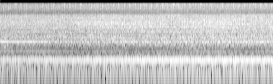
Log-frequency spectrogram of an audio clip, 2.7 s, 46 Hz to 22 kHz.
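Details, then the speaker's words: 1978 Porsche 911 SC idles steady and high with no hunting; cause unknown, possibly mixture-related, and it blows light smoke for about a minute after sitting. "It idles high, and when you start it up after it sits, it'll blow some light smoke"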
